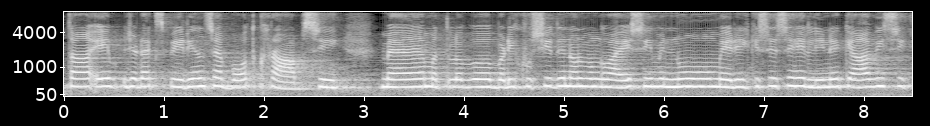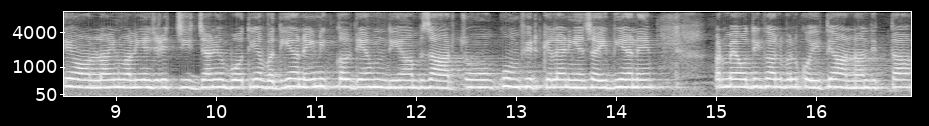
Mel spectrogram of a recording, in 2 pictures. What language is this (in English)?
Punjabi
